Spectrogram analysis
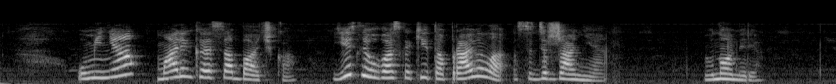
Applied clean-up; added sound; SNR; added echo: none; none; none; none.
